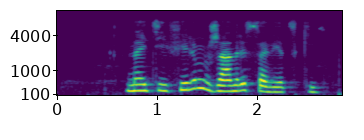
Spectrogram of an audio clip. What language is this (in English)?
Russian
